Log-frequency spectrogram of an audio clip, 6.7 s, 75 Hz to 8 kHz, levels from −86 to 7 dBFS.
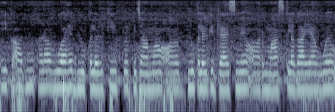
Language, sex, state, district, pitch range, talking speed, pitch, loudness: Hindi, female, Uttar Pradesh, Gorakhpur, 190-205 Hz, 190 wpm, 200 Hz, -20 LUFS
